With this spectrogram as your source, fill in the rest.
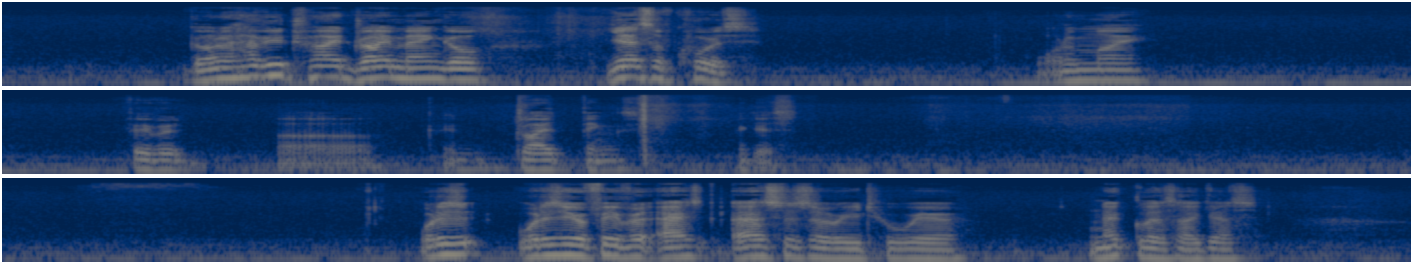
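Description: A young man speaks calmly and casually, close to a microphone, in short bursts with pauses.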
